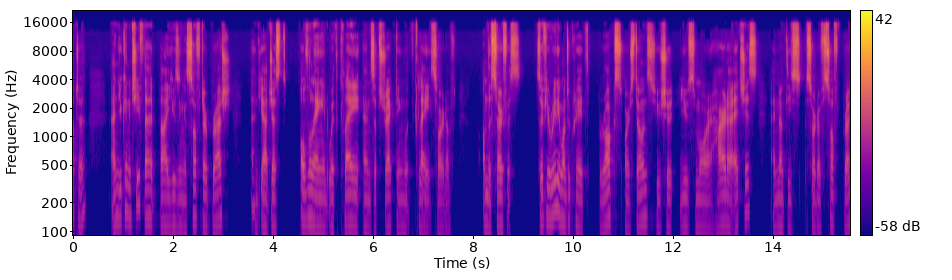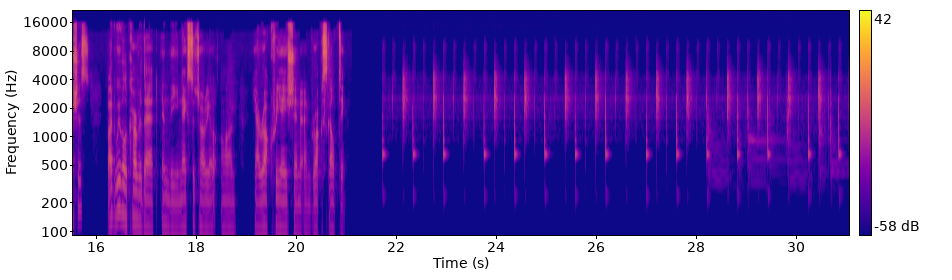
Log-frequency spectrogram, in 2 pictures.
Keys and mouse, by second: 4.5-7.2 middle drag, 9.1 f, 12.5 shift+f, 15.5 ctrl+z, 16.1 f, 22.0-23.4 typing, 23.5 ctrl+z, 24.9 f, 25.0-25.3 drag, 25.6-26.9 drag, 26.9 click, 27.0 a, 27.7 middle click, 27.9 click, 28.1 click, 28.3 f, 28.4-29.4 drag, 29.4 ctrl+z, 29.6 ctrl+z, 29.6 f, 29.7 f, 30.2 f, 30.6 click.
